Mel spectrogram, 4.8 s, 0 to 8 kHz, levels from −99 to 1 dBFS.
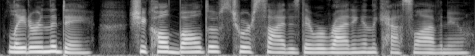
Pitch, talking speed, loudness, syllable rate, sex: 215 Hz, 225 wpm, -16 LUFS, 6.1 syllables/s, female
